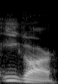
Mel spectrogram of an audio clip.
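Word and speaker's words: Eggers: it's called Florida uh it's pronounced uh eigar but whatever uh Edgar who made uh the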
